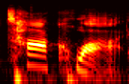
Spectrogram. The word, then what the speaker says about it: taqa: So clapping, the Hebrew word for clapping is taqua, and that's spelled T-A-Q-A.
